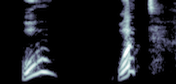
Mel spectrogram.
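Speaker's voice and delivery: high, startled double take; mock shock. Townsperson hearing of a declaration of independence, mock startled. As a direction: act taken aback, voice jumping high.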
